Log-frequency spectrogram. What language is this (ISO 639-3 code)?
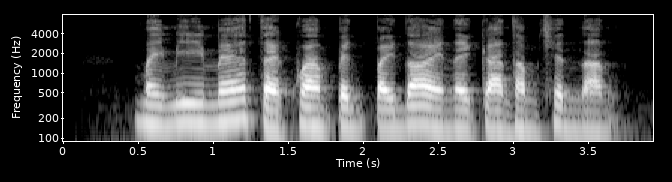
tha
